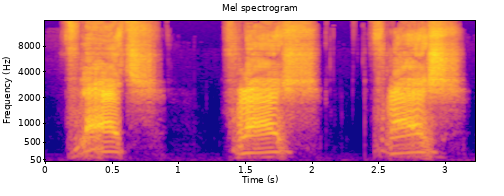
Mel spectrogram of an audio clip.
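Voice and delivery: high loud squawking crow voice; crow calls. Acted. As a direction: caw it like a hungry crow. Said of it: "the crows called".

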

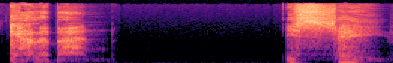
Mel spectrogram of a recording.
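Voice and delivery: dying man's halting whisper; faint, broken-up final whisper; barely a whisper. A narrator's reading. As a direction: whisper it as your last words. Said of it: "his voice barely a whisper".

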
